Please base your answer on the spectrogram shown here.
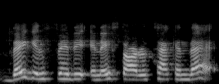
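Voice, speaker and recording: A woman's voice: a little high, steady tone, fairly quick, a bit bright, no echo, muffled recording. A woman in a heated debate, insistently breaking in to press her point. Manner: insistent, repeats "but" to break in. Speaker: panelist.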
